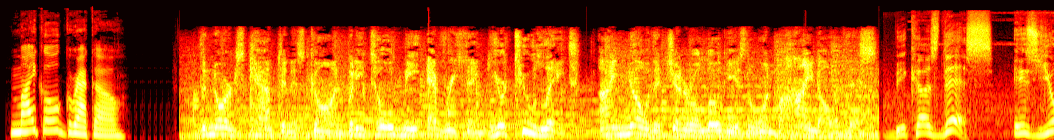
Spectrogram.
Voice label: Animation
